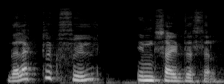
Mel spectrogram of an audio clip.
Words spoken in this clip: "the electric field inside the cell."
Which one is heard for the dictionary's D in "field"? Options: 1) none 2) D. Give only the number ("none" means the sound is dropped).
2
